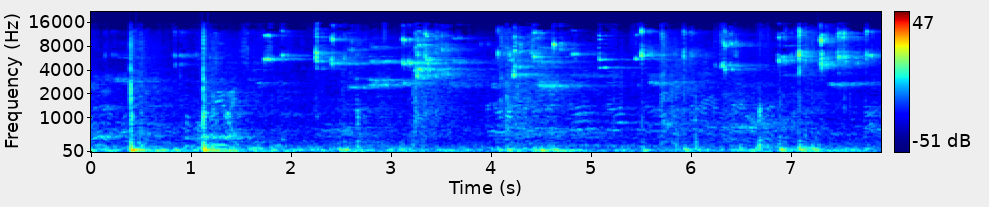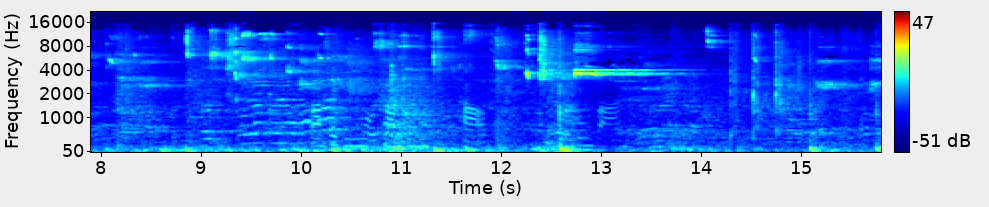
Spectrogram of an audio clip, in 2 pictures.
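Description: Young men call out to each other during play in a large echoing hall.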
